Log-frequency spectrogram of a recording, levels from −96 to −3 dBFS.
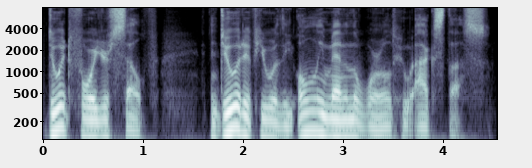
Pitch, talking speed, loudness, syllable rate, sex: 95 Hz, 250 wpm, -18 LUFS, 5.7 syllables/s, male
